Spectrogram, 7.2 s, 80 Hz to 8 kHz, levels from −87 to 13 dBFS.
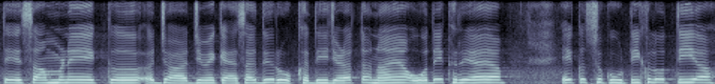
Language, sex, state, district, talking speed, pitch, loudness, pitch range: Punjabi, female, Punjab, Kapurthala, 200 wpm, 260 Hz, -10 LUFS, 245-270 Hz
